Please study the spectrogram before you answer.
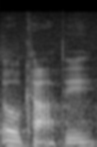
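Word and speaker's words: Ocopea: source product of ours called okapi pronounced okapi regardless of how you see the spelling so this is an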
